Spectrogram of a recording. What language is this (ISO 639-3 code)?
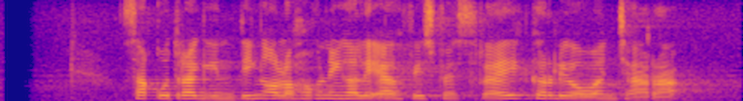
sun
